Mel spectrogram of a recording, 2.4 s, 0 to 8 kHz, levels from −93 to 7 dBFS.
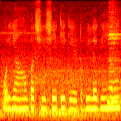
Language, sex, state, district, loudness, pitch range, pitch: Hindi, female, Punjab, Fazilka, -14 LUFS, 200-215 Hz, 210 Hz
